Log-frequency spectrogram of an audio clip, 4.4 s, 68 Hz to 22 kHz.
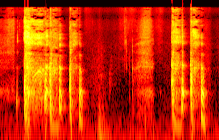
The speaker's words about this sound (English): That's 10, by the way. That's 10 coughs, I think, or clearing my throat. We're gonna combine them.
